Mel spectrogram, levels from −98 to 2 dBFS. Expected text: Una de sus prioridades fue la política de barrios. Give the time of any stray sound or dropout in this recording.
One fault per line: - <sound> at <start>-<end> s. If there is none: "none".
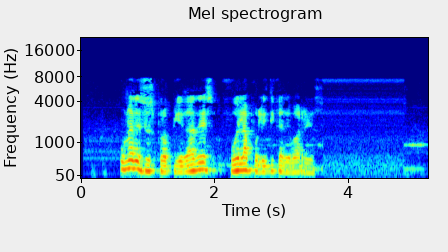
none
